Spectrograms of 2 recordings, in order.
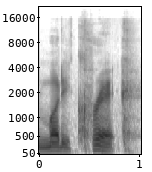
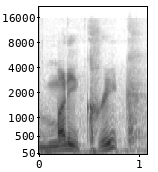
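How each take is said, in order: First: Creek is said with a short i vowel. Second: Creek is said with a long ee vowel. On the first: "We don't say creek in Montana, we say crick" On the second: "this is called Muddy Creek"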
